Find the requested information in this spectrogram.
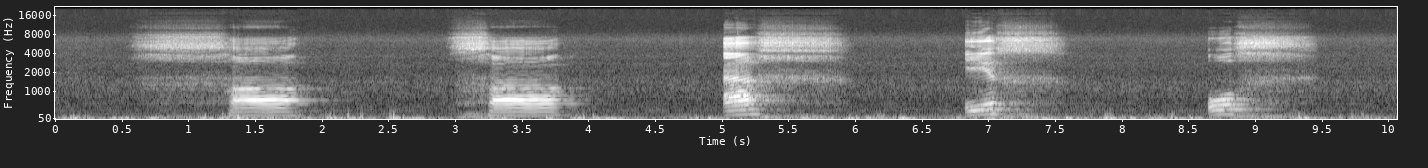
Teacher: খয়ের উচ্চারণটা হলকের শেষ থেকে এখানটা তালুতে ঘষা খাবে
